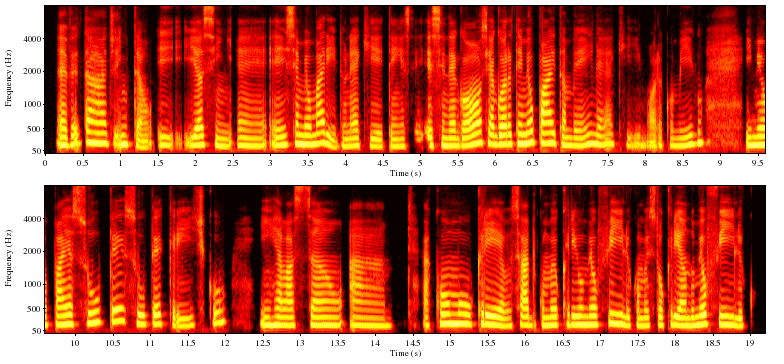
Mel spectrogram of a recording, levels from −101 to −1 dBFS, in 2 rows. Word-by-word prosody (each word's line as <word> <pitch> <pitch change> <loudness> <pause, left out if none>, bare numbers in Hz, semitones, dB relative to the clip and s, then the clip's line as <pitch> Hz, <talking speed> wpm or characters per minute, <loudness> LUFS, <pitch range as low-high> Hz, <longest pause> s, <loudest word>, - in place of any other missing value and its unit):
É 165 -2 +4
verdade, 205 +2 +1
então, 180 -9 -1
e 170 -1 -2 0.2
e 170 - 0
assim, 170 -4 -1
eh, 155 +1 -3
esse 175 +4 -1
é - - +4
meu 185 -1 +4
marido, 185 -8 0
né, 155 +2 -2
que 145 -3 -6
tem 145 -1 -4
esse 145 - -9 0.2
esse 165 +1 -1
negócio 155 +7 +3
e - - +5
agora 185 +1 +4
tem 200 +1 +1
meu 210 +3 +6
pai 210 -1 +4
também, 160 +1 -1
né, 190 0 -1
que 160 +1 -11
mora 165 -1 -7
comigo 165 +7 -2 0.6
e 165 - +1
meu 170 +1 +5
pai 180 +1 +2
é 190 - +2
super, 225 +5 0
super 190 -3 0
crítico 190 +7 -6 0.4
em 165 -5 0
relação 165 +1 0
a 155 -2 -3 0.5
a 165 - -6
como 195 0 +3
crio, 175 -6 +2
sabe? 170 0 -1
Como 165 -1 -1
eu 170 - +1
crio 175 -1 0
o - - +2
meu 175 +1 +3
filho, 185 -2 0
como 155 -2 -4
eu - - 0
estou 160 0 -3
criando 160 -3 +1
o - - +1
meu 180 +3 +4
filho, 175 -5 -1
co - - -24
175 Hz, 170 wpm, -21 LUFS, 160-190 Hz, 0.6 s, meu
